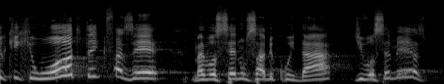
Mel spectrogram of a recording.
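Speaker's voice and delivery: ordinary talk, nothing marked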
